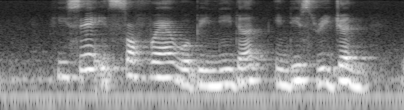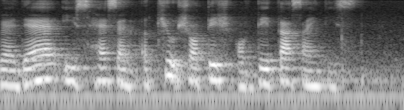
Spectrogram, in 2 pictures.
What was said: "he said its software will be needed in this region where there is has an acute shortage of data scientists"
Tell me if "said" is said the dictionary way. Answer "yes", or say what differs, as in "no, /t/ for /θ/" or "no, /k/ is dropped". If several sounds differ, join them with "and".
no, /d/ is dropped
